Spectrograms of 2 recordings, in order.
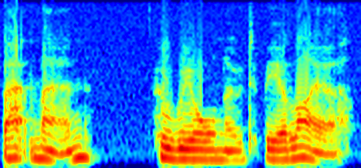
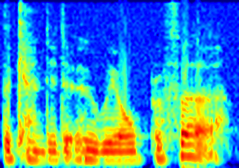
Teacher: so there is this slight pause between the man and the relative clause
